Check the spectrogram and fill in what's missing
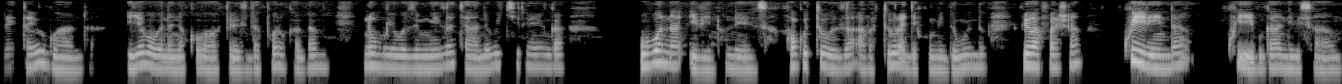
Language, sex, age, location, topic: Kinyarwanda, female, 25-35, Huye, government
